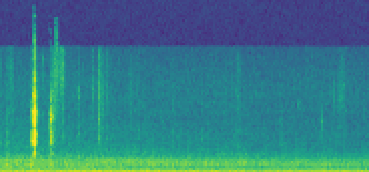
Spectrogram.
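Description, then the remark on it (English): A vehicle rolls along with a steady low rumble and road hiss while braking, with a couple of brief high squeaks early on and no voices. “So now I'm going to apply some brakes again, slowing the vehicle down.”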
